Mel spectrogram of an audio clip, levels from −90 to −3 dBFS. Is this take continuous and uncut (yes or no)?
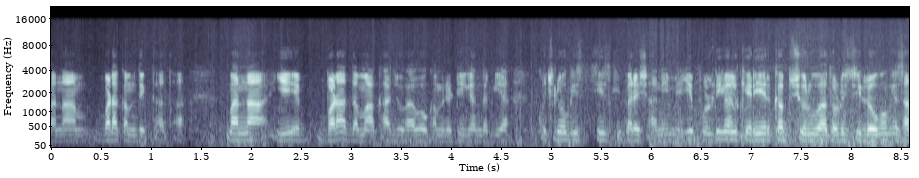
no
